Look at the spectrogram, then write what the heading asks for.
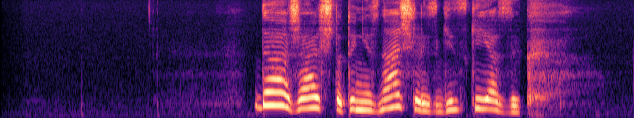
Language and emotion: Russian, sad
